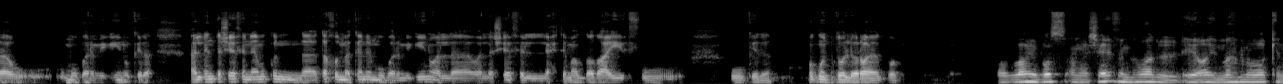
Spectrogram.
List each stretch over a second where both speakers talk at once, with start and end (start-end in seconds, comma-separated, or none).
none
